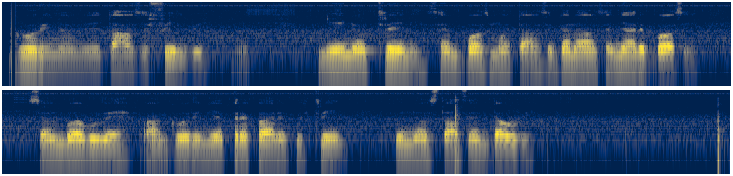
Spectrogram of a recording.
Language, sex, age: Wolof, male, 18-24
